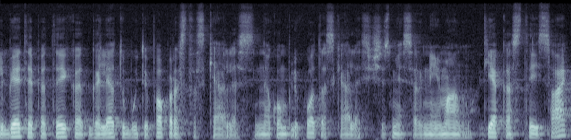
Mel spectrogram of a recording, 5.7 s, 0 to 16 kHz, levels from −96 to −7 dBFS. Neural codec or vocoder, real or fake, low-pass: none; real; 14.4 kHz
